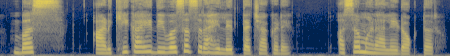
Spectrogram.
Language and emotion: Marathi, sad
